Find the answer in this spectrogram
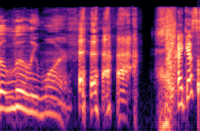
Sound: laughing

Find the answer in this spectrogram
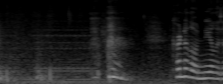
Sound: ahem

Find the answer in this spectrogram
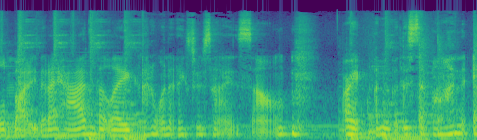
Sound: scoffs

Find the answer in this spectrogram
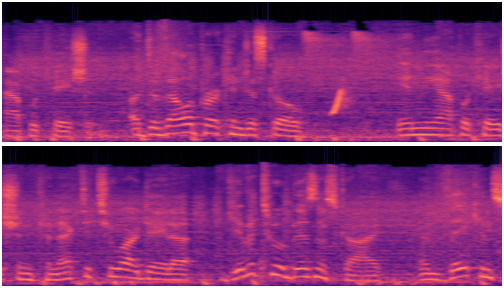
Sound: whistle

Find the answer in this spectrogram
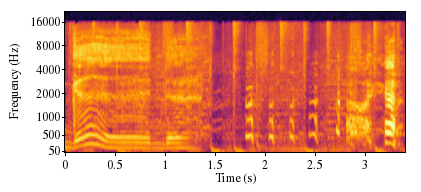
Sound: laughing

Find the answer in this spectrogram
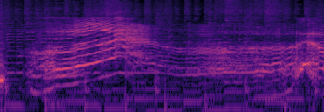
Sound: roaring

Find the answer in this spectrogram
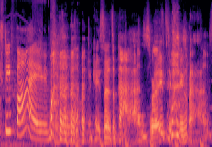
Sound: laughter

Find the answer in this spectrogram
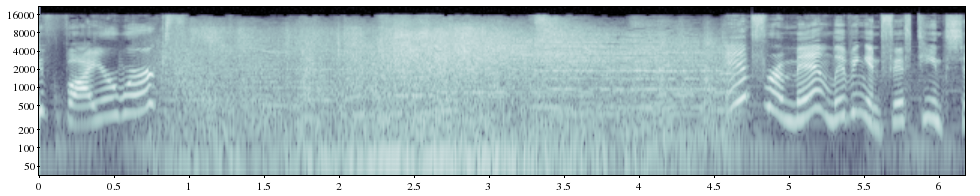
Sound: fireworks crackling

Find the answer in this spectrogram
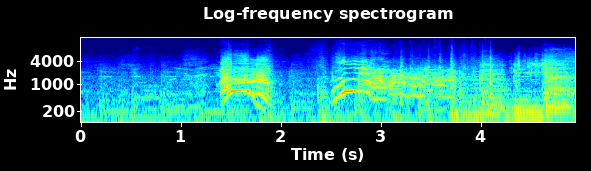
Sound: both cops scream

